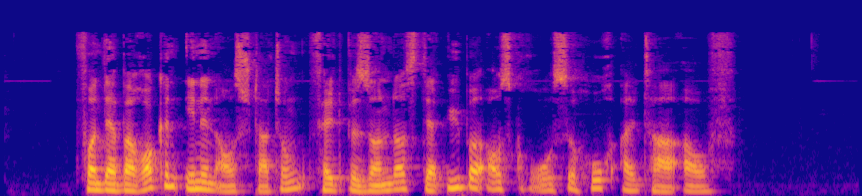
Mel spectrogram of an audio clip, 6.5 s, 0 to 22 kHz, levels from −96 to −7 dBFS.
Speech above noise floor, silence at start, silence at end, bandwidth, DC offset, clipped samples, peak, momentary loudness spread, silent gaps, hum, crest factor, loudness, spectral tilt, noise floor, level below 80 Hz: 54 dB; 0.6 s; 1 s; 11.5 kHz; under 0.1%; under 0.1%; -8 dBFS; 10 LU; none; none; 18 dB; -26 LUFS; -6 dB/octave; -79 dBFS; -60 dBFS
